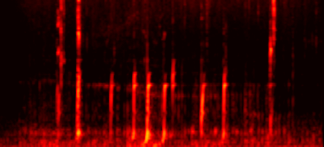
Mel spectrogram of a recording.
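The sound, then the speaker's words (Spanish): A low, bubbling gurgle with an irregular run of wet pops and bursts over a murky rumbling base, sounding faint and faintly menacing, like a throaty growl from somewhere unseen. “Un débil y siniestro. ¿Borboteo? ¿Gruñido?”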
